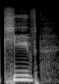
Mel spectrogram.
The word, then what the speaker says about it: Kyiv: the capital here in Kyiv. And it's not Kiev, it's Kyiv. A lot of people have been saying Kiev, and it's not Kiev, it's Kyiv. That's how they say it there.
